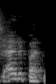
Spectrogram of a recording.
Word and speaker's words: Oedipa: and it's spelled O-E-D. So unless we think he's calling her Ode, he is, I believe it's pronounced Oedipa. Now, I actually want to come back to O-E-D because that's a very Pynchonesque joke and there's a reason why her name is Ode.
